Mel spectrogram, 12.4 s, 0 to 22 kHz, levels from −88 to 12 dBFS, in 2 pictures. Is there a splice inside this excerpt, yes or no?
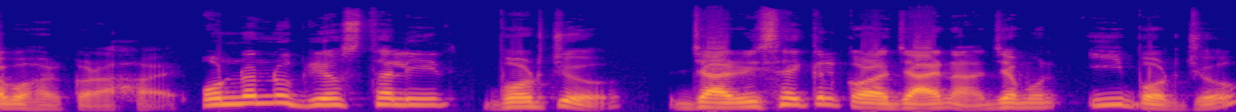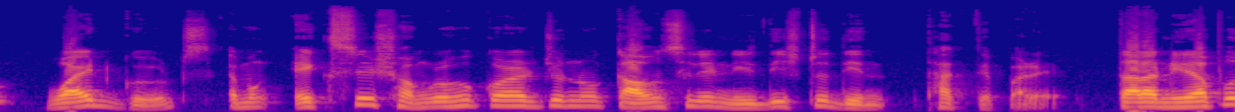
yes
